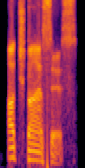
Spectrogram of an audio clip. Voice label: "archdiocese", British

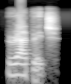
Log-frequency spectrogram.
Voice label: "wrappage", Indian

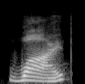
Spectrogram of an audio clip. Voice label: "wipe", Indian

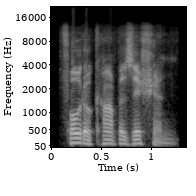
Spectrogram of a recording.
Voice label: "photocomposition", American

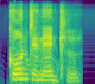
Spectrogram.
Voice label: "continental", Indian

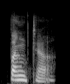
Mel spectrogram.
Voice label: "puncta", Indian; Dictionary

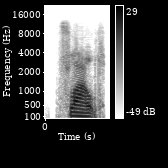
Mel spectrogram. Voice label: "flout", American

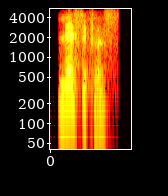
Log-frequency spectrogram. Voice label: "lecythus", Indian

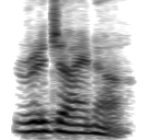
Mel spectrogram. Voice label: "Regina", Indian

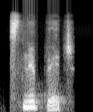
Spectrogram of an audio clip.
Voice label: "snippet", Indian

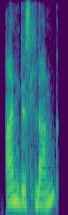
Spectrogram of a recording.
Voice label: "Underslung", Indian

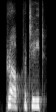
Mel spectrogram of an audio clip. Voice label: "Propertied", Indian; Dictionary

